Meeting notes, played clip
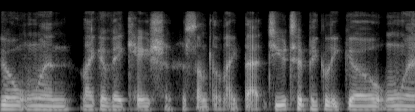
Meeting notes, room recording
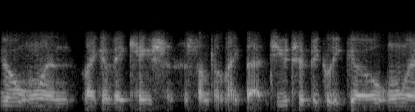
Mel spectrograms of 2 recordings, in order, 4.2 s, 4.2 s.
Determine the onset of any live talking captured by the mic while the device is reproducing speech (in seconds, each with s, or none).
none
